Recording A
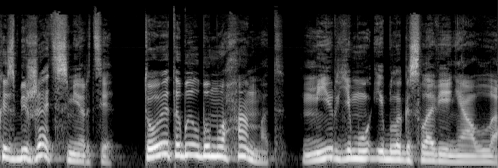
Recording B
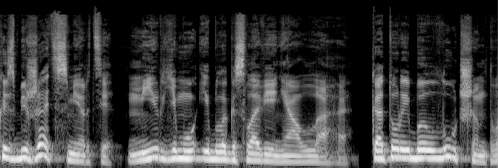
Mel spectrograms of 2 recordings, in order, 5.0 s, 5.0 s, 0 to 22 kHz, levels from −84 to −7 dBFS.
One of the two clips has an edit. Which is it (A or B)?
B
